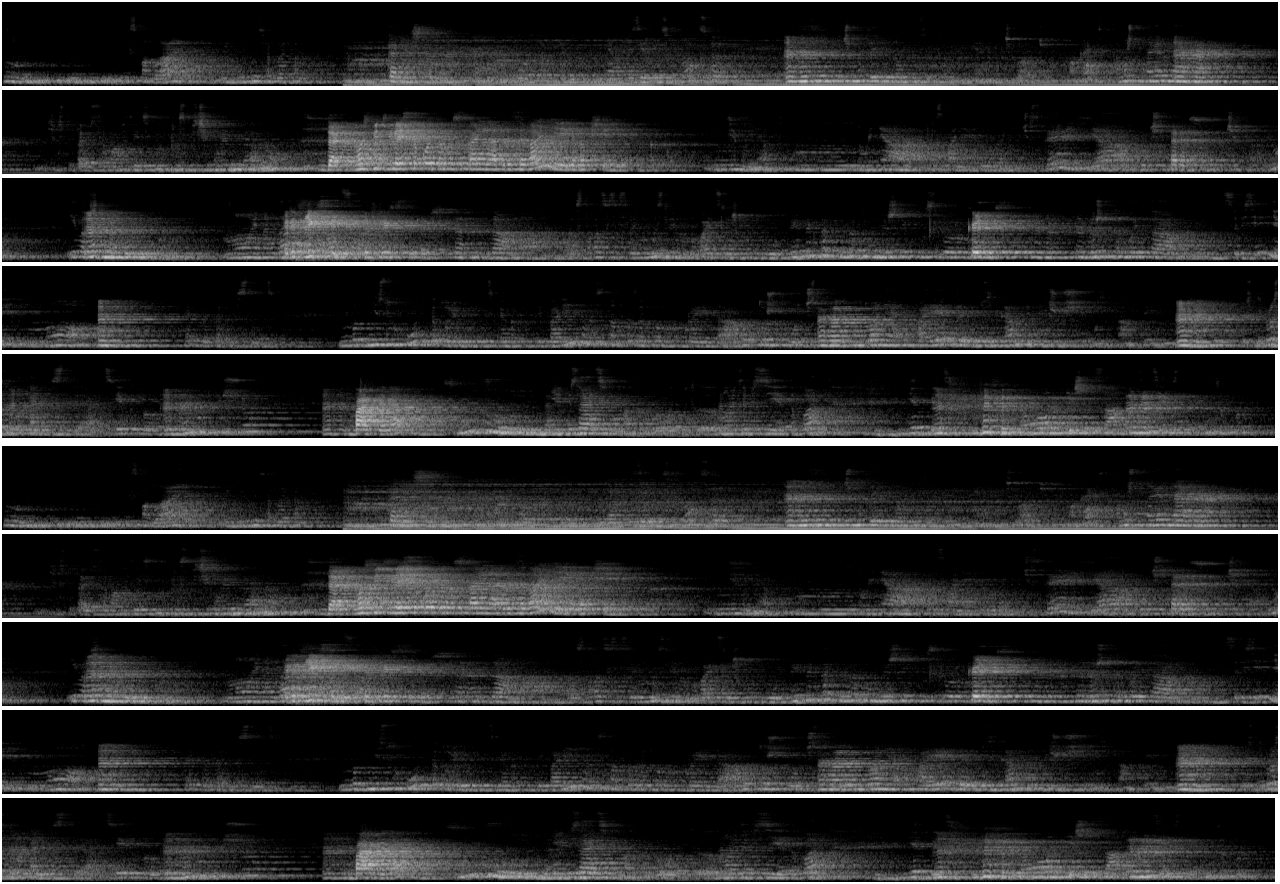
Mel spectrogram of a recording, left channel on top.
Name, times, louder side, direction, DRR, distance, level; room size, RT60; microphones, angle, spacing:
voice 1, 0.0-3.1 4.0-5.3 5.6-7.5 7.9-10.3 10.6-12.0 13.1-16.0 19.8-25.6 26.2-27.4 27.7-29.2 30.0-35.3 36.2-39.5 40.1-40.9 41.6-50.2 50.7-53.6 55.5-60.5 60.7-63.4, left 1 dB, 60° left, -5 dB, 2.1 m, -34 dB
sound 1, 3.4-13.0, right 2 dB, 60° right, 0.9 m, -37 dB
voice 2, 3.9-5.0 7.8-8.1 11.7-12.1 15.3-15.4 15.9-19.0 21.6-21.9 24.5-24.8 26.3-26.7 28.3-29.4 29.7-30.3 35.2-35.5 35.8-36.5 39.2-39.5 46.4-46.7 50.0-50.3 51.0-51.2 52.6-52.9 54.2-55.5 58.2-58.4 60.4-61.6 62.3-62.6, left 1 dB, 85° left, -3 dB, 0.9 m, -26 dB
12.0 x 8.9 x 3.3 m, 2.4 s
head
